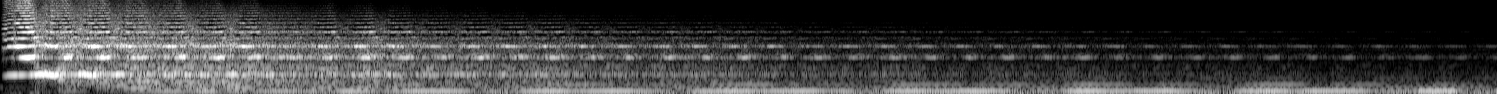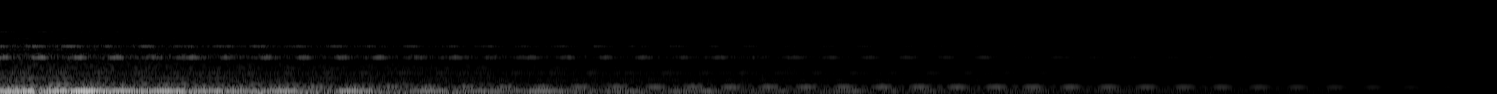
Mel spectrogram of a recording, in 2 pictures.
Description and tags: Hi everyone!
SFX for the scream moment in horror game or movies.
Software: Reaktor.
Just download and use. It's absolutely free!
Best Wishes to all independent developers.
creepy, drama, fear, ghost, horror, monster, phantom, scary, scream, sinister, terror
